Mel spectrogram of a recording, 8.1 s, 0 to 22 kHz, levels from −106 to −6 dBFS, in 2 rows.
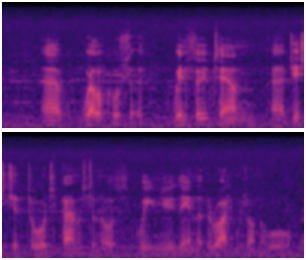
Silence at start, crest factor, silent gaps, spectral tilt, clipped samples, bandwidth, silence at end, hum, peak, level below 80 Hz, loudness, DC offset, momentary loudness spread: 0 s; 24 dB; none; -2 dB/octave; under 0.1%; 19 kHz; 0 s; none; -26 dBFS; -76 dBFS; -49 LUFS; under 0.1%; 13 LU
